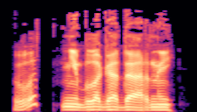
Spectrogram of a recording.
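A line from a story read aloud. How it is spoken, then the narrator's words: Snorting. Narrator (Russian): хмыкнул Кирк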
